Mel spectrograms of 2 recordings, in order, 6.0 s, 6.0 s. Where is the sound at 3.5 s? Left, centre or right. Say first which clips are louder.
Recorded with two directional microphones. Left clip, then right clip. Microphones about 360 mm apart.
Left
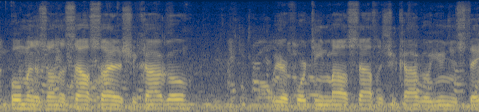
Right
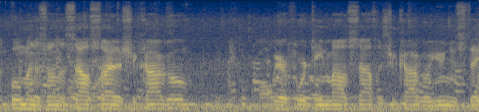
Left 3 dB; left.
